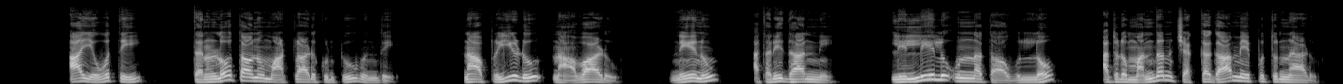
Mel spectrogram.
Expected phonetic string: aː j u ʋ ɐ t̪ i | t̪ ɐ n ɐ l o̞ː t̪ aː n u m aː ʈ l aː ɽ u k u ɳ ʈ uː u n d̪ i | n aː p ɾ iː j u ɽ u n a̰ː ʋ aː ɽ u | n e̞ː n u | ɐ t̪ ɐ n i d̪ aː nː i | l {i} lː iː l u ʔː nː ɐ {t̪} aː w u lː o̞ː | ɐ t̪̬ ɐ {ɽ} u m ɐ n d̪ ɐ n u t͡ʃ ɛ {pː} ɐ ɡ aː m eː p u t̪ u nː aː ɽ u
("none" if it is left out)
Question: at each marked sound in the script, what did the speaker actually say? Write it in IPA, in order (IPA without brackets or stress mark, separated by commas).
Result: i, t̪, ɽ, kː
